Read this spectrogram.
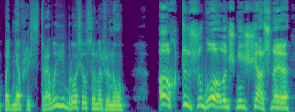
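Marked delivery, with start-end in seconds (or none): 2.9-5.8 slowed, hammed-up angry roar. A narrator's reading. Husband curses his wife, mild roar. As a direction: spit the curse out slowly. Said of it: "заревел он".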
